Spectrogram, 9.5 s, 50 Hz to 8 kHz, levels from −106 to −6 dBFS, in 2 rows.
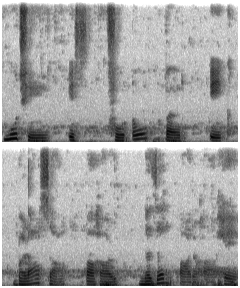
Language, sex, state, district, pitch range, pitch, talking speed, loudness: Hindi, female, Madhya Pradesh, Katni, 160-225 Hz, 170 Hz, 75 wpm, -17 LUFS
